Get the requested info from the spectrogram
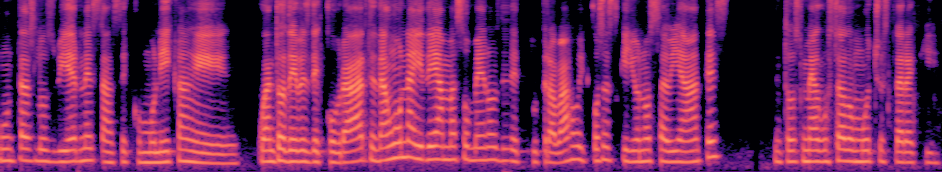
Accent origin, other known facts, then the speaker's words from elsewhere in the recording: State of Mexico, Mexico; now in Costa Mesa, United States; Soy del Estado de México. Llegué en este país en el año 2006. Ahora estoy viviendo en Costa Mesa, California. Ya tengo 16 años en este país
